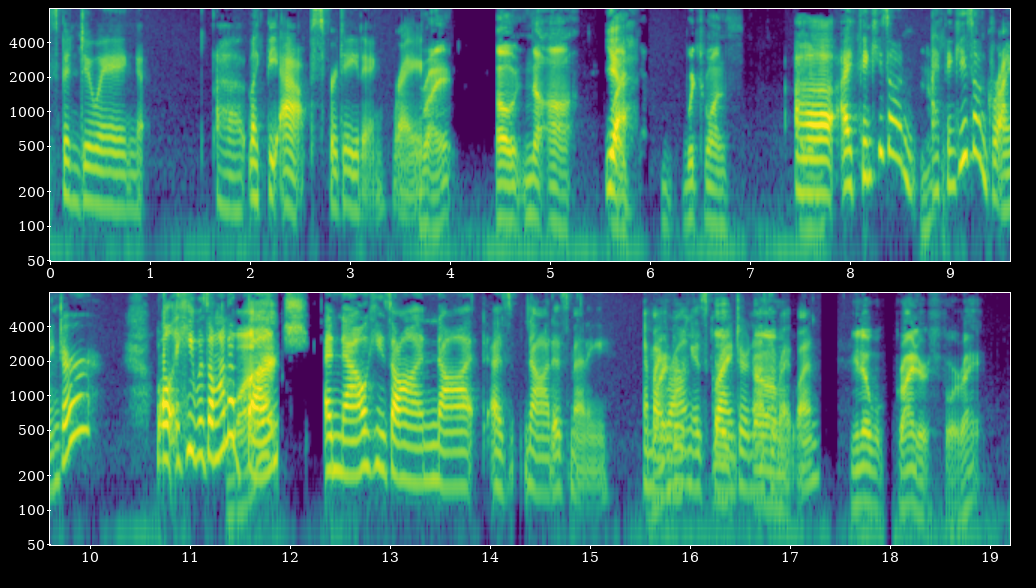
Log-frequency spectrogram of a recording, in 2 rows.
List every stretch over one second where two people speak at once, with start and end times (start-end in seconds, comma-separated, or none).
15.6-17.0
